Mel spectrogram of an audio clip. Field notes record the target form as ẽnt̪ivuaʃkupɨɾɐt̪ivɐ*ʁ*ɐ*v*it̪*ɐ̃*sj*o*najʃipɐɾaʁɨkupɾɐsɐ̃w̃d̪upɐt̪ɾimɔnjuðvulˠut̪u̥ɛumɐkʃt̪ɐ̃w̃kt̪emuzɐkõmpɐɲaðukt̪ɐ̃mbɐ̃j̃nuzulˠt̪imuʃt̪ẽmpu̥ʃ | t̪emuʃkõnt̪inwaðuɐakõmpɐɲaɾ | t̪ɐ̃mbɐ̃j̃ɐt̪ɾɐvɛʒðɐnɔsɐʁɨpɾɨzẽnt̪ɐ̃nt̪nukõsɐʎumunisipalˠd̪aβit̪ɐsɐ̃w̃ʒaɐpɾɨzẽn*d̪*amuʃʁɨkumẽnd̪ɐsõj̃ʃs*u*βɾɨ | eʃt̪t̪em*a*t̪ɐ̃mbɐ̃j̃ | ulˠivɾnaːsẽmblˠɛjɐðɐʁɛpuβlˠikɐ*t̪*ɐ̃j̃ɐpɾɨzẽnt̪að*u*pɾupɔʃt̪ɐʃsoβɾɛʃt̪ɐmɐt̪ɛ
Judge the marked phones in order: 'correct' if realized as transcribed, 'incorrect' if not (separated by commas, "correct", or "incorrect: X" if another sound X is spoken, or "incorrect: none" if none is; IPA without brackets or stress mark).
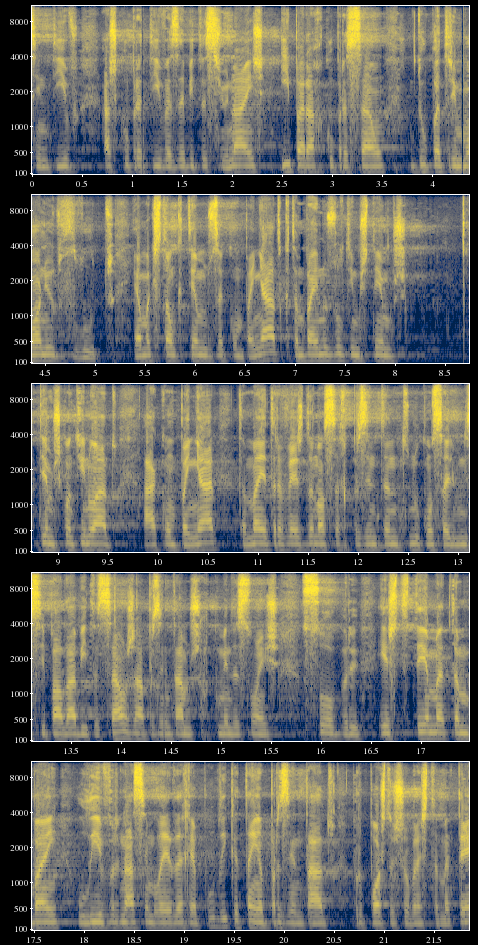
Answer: incorrect: z, incorrect: β, incorrect: ɐ, incorrect: u, incorrect: t̪, incorrect: o, incorrect: ɐ, correct, correct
